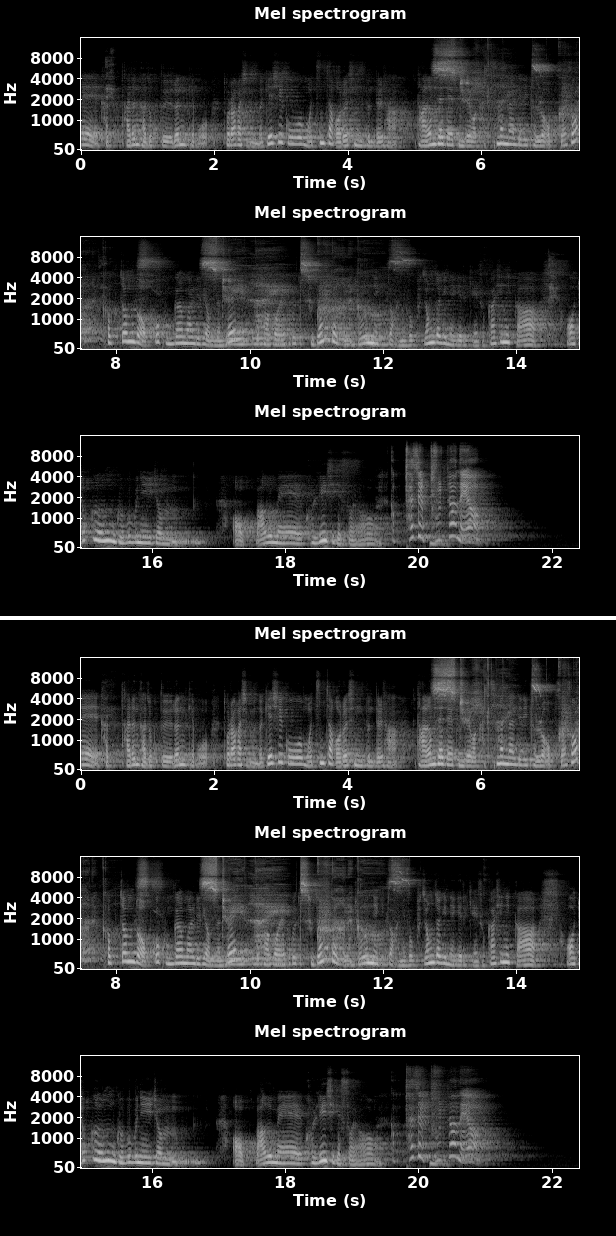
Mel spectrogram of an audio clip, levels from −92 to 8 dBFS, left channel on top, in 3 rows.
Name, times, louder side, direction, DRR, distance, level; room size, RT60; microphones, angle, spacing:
voice 1, 0.0-4.7 5.0-9.8 10.1-19.4 20.2-20.3, right 1 dB, 55° right, 6 dB, 1.4 m, -26 dB
Whispering, 5.3-6.5 6.8-6.9 7.2-8.7 9.2-12.4, right 3 dB, 35° right, 2.8 m, -33 dB
voice 2, 19.8-20.9, left 2 dB, 60° left, 5 dB, 3.0 m, -32 dB
30.0 x 27.5 x 6.9 m, 1.3 s
head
